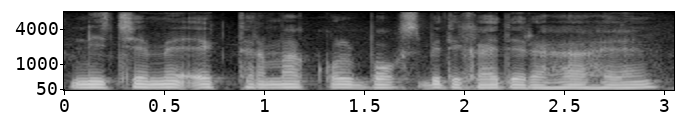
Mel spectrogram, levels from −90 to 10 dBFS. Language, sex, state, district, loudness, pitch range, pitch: Hindi, male, Arunachal Pradesh, Papum Pare, -16 LUFS, 105-115 Hz, 110 Hz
